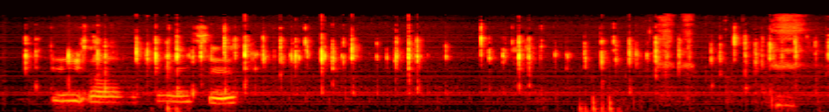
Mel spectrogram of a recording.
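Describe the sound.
Close, steady keyboard typing with quick irregular bursts of clicks throughout, while a voice murmurs briefly a few times underneath.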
